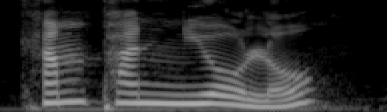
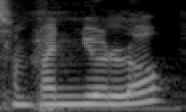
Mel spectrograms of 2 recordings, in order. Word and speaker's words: Campagnolo: Campagnolo, is that correct pronunciation? – Pretty close. – Campagnolo.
